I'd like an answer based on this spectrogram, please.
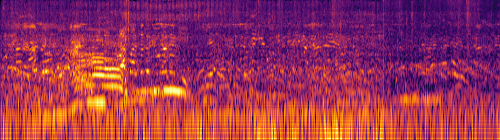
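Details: Holstein Friesian cattle at a cow market in Sangola, Maharashtra: one low, drawn-out moo with rich harmonics around the second to fourth second, then a fainter low tone near the end, over constant crowd chatter and engine hum.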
